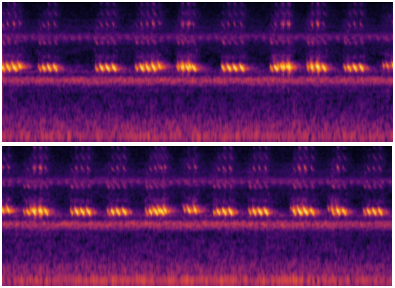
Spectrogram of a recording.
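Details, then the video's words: Cricket at night giving a long steady series of sharp, high pulsed chirps, a little over two per second, with a faint constant whine behind. "The best sounds of Cricket 《 Suab Kab Ciliv Quaj Zoo Heev》 ( ສຽງແມງຈີ່ນາຍຮ້ອງດີໆ )"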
